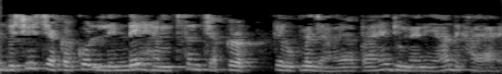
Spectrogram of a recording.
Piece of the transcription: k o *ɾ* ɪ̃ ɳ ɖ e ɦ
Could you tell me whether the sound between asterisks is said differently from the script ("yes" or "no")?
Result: yes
